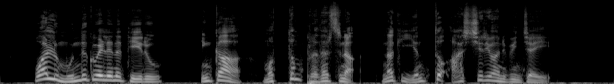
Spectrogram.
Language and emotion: Telugu, happy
